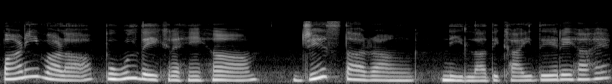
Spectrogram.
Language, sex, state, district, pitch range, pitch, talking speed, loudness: Punjabi, female, Punjab, Kapurthala, 190-245 Hz, 210 Hz, 125 wpm, -14 LUFS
